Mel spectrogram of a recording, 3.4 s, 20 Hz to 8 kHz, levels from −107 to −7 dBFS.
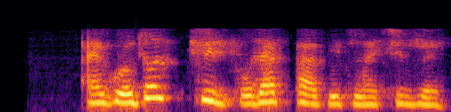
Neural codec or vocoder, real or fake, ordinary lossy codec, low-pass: codec, 24 kHz, 3 kbps, HILCodec; fake; AAC, 16 kbps; 7.2 kHz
